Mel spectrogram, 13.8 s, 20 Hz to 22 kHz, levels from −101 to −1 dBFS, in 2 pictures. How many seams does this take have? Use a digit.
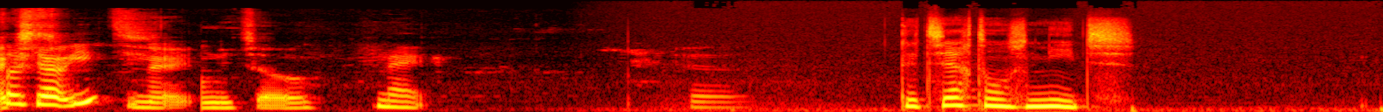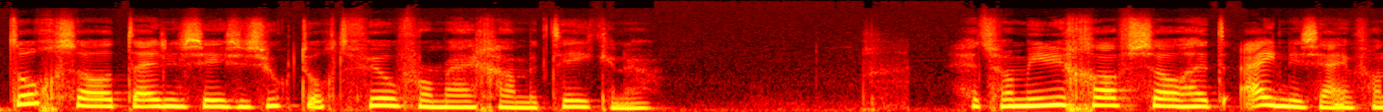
2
